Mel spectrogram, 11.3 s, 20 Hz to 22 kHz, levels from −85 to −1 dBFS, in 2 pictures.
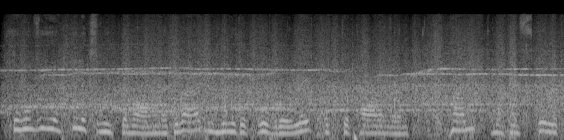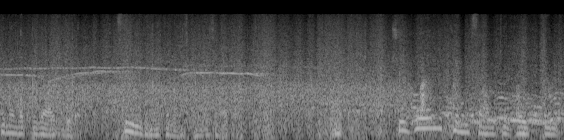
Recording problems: crowd noise; very loud; throughout; 4 dB above the speech

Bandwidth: 15 kHz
